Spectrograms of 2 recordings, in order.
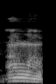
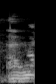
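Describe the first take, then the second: First: The first vowel sounds like a plain 'a'. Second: The first vowel sounds like a rounded 'o'. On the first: It follows Indonesian spelling rules. The speaker calls it right. "harus disebut dengan" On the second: It follows Arabic pronunciation rules. The speaker calls it wrong.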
